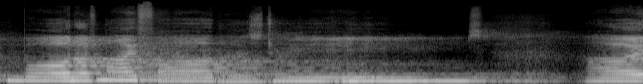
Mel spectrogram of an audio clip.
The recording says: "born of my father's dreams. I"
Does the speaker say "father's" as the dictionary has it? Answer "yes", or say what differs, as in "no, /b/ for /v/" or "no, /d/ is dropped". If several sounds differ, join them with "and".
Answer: yes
